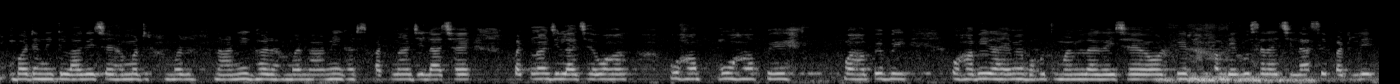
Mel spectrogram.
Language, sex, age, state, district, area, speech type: Maithili, female, 18-30, Bihar, Purnia, rural, spontaneous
